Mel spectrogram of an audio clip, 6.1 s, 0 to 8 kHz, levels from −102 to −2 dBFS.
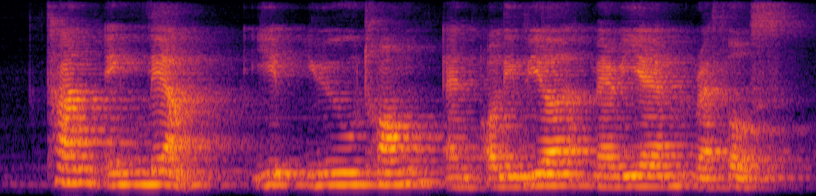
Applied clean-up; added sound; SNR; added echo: none; none; none; reverberation time 0.9 s.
